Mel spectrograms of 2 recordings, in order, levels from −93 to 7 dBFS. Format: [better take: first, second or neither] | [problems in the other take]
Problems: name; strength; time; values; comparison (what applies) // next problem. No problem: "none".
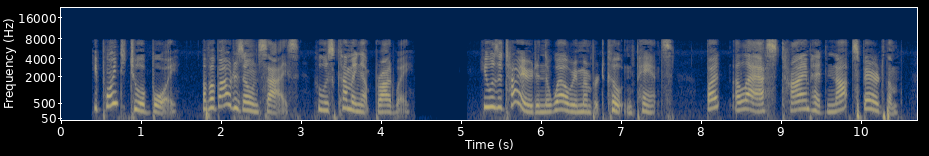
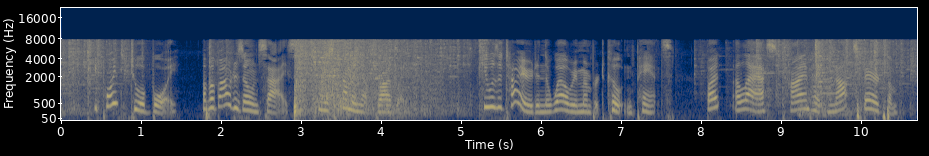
first | background sound (Shatter); 3 dB below the speech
